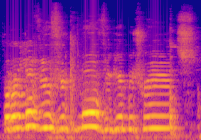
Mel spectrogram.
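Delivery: high, loud squeaky dog voice; voicing the dog. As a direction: speak for the excited dog. Voicing the dog's thoughts.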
